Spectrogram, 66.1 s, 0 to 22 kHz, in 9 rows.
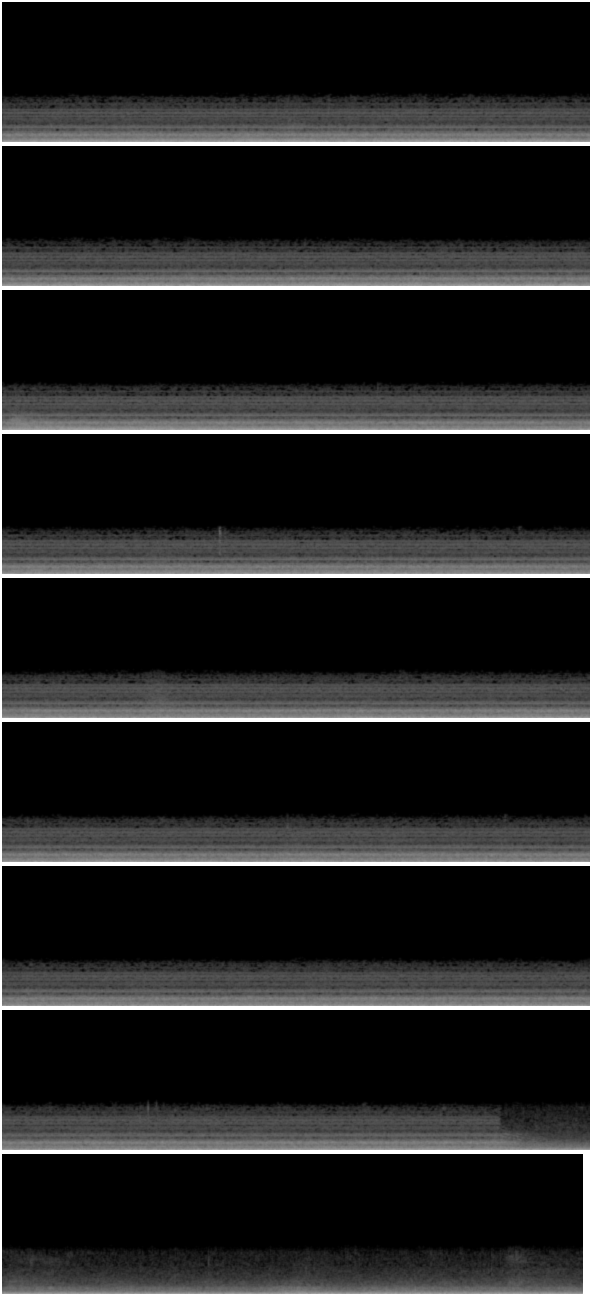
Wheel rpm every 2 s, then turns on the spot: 0, 0, 0, 0, 0, 0, 0, 0, 0, 0, 0, 0, 0, 0, 0, 0, 0, 0, 0, 0, 0, 0, 0, 0, 0, 0, 0, 0, 0, 0, 0, 0, 0.
none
